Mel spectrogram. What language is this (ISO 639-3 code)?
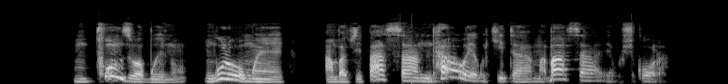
nyu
